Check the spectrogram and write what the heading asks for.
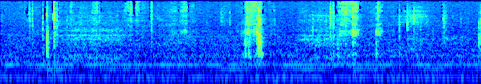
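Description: Small clicks and scrapes of wire spade connectors being pulled off the pressure switch terminals in a pump's control box, a few scattered sounds with the loudest about halfway through, over a steady low hum.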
